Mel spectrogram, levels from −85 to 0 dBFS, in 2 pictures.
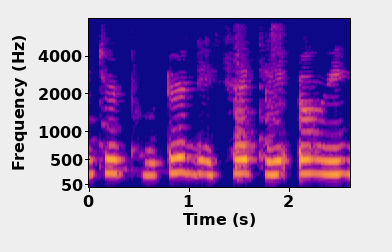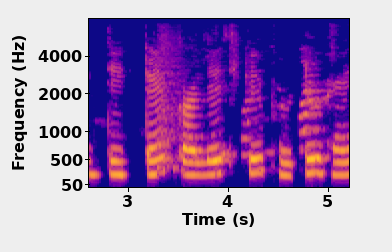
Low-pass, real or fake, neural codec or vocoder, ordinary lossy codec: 7.2 kHz; real; none; none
